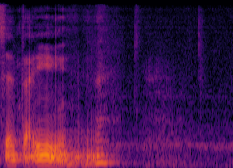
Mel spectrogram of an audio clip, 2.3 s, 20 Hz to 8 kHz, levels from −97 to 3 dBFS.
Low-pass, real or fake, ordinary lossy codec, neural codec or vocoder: 7.2 kHz; fake; none; autoencoder, 48 kHz, 128 numbers a frame, DAC-VAE, trained on Japanese speech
